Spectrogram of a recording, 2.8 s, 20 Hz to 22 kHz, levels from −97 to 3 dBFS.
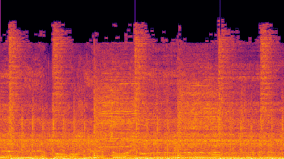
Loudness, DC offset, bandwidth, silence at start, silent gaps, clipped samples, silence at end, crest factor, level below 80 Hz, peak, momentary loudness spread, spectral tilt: -9 LUFS; 0.3%; 19.5 kHz; 0 s; none; under 0.1%; 0 s; 8 dB; -18 dBFS; 0 dBFS; 1 LU; -4 dB/octave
